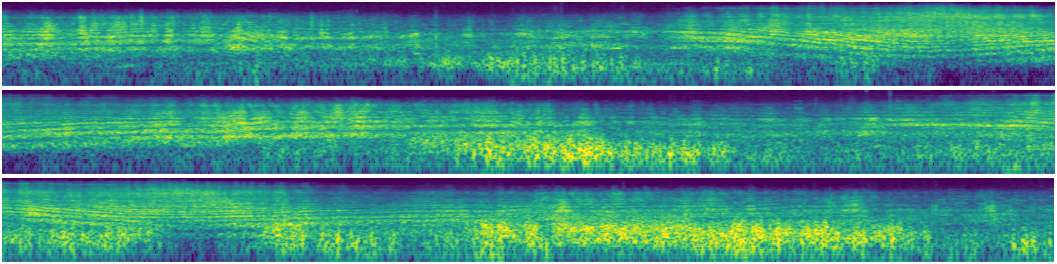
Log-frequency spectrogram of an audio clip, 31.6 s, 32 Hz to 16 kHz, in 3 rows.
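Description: Kingtech K140 model jet turbine of an RC F1 Fortune jet running at flying speed, a continuous hissing jet sound. It grows loudest twice, about nine and about twenty-one seconds in, as the jet makes close passes, each with a swooshing sweep in tone as it goes by.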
